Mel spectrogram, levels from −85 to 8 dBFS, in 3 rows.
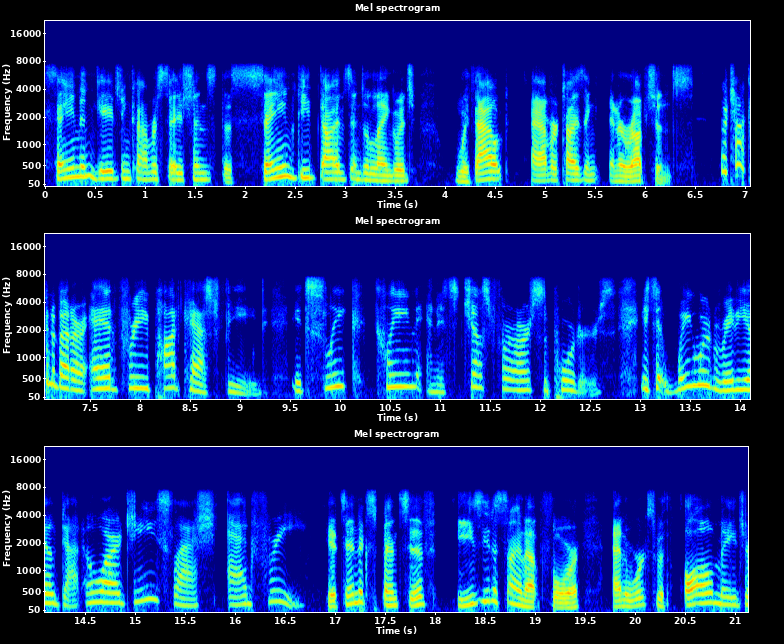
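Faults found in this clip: AMR wideband (HD Voice) codec, whole clip. Speech rough and raspy throughout, heavy coding damage. Nothing above about 7.1 kHz. Roughness points to the lowest AMR-WB mode, around 6.6 kbit/s. Mechanism: pulse-excited vocal tract model starved of bits below 6.4 kHz, coarse excitation gives the rasp. Top band is synthetic shaped noise. Probable component: AMR-WB encoder at its lowest rate.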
